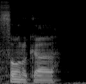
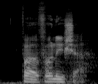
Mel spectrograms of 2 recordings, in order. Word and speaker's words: Phoenicia: Yeah, I'm just trying I'm blanking on how to pronounce her name cuz it's not not Phonica. It's uh Phoenicia.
